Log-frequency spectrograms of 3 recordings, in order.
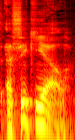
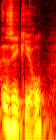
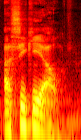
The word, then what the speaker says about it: Ezequiel: It's Ezequiel is how you pronounce his first name, not Ezequiel. Ezequiel.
